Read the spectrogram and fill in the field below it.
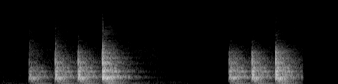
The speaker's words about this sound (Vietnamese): Có tiếng gõ cửa.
